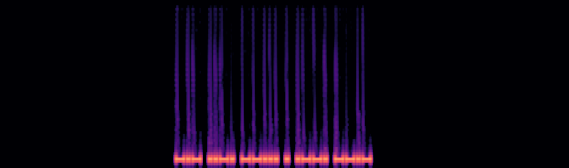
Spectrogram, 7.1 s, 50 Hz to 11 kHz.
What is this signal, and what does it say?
Morse code, heard as a keyed tone, about 34 wpm, 700 Hz. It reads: KF7EPQ
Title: USA Call Signs - 6 Characters - Repeated 2x - 35wpm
